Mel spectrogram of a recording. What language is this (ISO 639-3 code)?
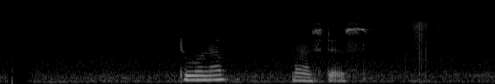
sin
